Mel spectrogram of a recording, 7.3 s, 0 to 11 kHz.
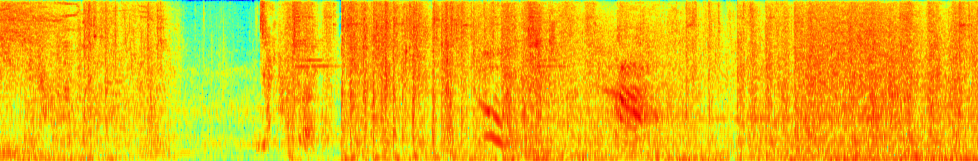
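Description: Rapid turret gunfire in Borderlands 2 during the Headhunter DLC, a dense, loud stream of shots with mechanical clatter and booms, briefly dropping out before resuming at full intensity.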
